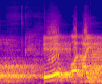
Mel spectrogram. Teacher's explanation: ए और आई, इन दोनों का उच्चारण स्थान क्या होगा? कंठ तालु।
